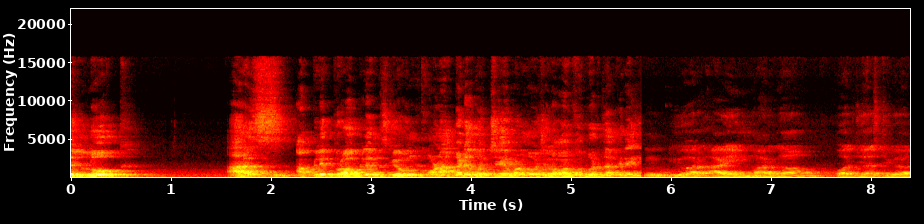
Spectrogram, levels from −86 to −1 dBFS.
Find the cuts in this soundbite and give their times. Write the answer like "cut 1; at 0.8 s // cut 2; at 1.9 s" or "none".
cut 1; at 5.7 s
